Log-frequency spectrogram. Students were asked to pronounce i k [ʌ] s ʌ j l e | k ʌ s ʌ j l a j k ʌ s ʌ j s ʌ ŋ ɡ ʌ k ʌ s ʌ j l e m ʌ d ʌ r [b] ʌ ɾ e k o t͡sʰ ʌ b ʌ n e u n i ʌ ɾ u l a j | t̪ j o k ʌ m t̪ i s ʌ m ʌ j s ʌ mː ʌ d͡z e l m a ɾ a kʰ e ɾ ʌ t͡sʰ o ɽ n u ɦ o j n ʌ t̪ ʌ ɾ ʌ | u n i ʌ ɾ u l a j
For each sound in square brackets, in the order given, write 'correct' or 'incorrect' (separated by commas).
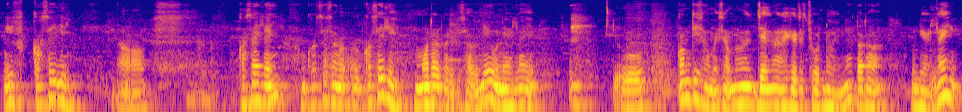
correct, incorrect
